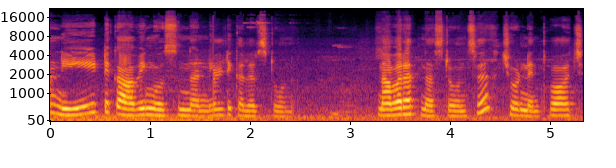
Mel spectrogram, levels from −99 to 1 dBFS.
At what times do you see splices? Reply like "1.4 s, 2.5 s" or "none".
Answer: 1.6 s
